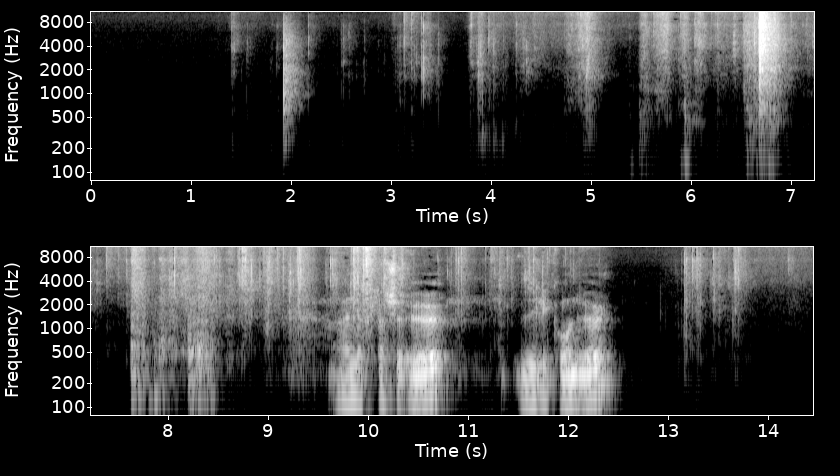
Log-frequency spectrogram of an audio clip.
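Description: Plastic packaging crinkles in someone's hands.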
